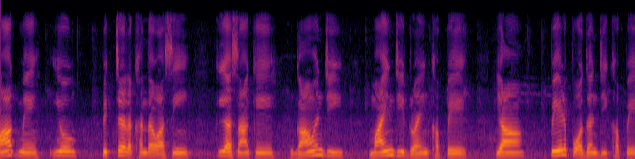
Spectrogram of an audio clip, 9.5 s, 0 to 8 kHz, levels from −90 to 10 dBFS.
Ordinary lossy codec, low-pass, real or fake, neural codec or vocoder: none; 7.2 kHz; real; none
